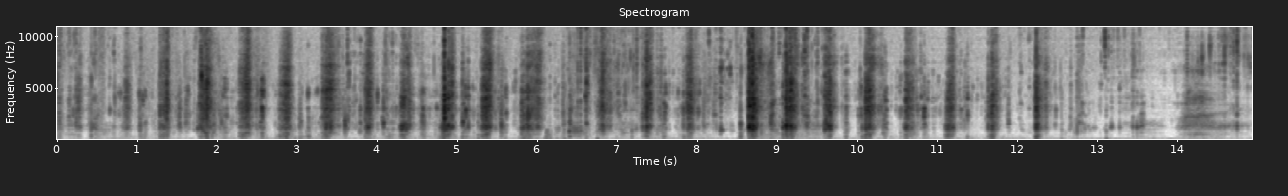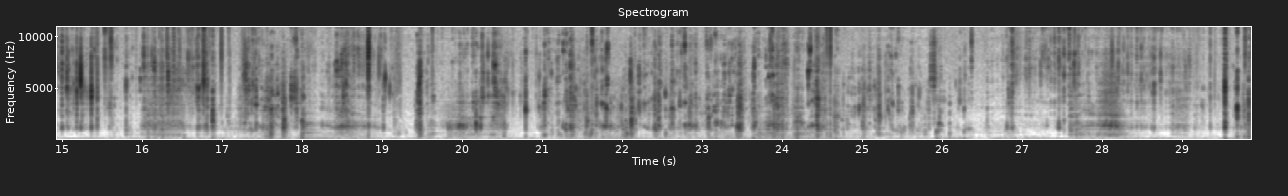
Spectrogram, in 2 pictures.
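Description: Close-miked chewing of a mouthful of spicy noodles with young-radish kimchi: dense, crisp crunching for about the first twelve seconds, then softer, quieter chewing.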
